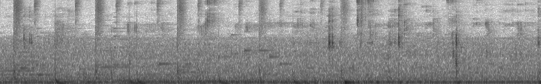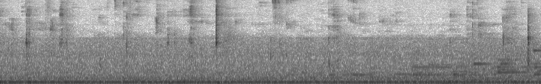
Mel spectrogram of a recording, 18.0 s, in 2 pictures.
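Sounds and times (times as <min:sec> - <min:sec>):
person chewing food: 0:00.0 - 0:18.0
steady low hum: 0:00.0 - 0:18.0.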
